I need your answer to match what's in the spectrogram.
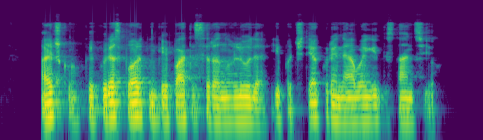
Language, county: Lithuanian, Klaipėda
